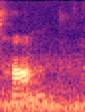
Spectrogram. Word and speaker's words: ham: road chakra mantra is ham remember i told you it sounds like ham but it's not it's it's spelled h a m but it's hum and keep in mind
